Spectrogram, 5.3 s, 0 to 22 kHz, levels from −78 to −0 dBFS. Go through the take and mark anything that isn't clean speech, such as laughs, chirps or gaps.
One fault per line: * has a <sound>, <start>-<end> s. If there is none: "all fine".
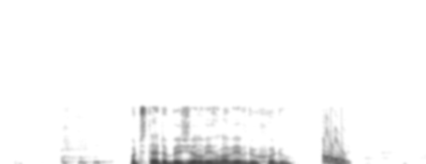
* has a laugh, 0.7-1.4 s
* has a chirp, 4.0-4.4 s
